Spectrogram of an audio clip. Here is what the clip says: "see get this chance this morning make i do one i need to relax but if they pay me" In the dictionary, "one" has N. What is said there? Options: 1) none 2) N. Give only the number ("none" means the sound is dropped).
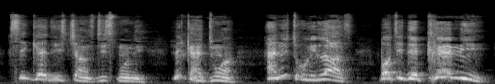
1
